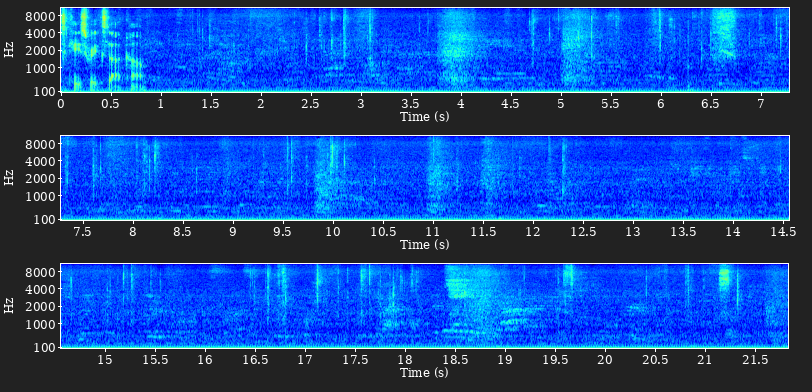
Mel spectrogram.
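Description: A marker squeaks and scratches across cards.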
